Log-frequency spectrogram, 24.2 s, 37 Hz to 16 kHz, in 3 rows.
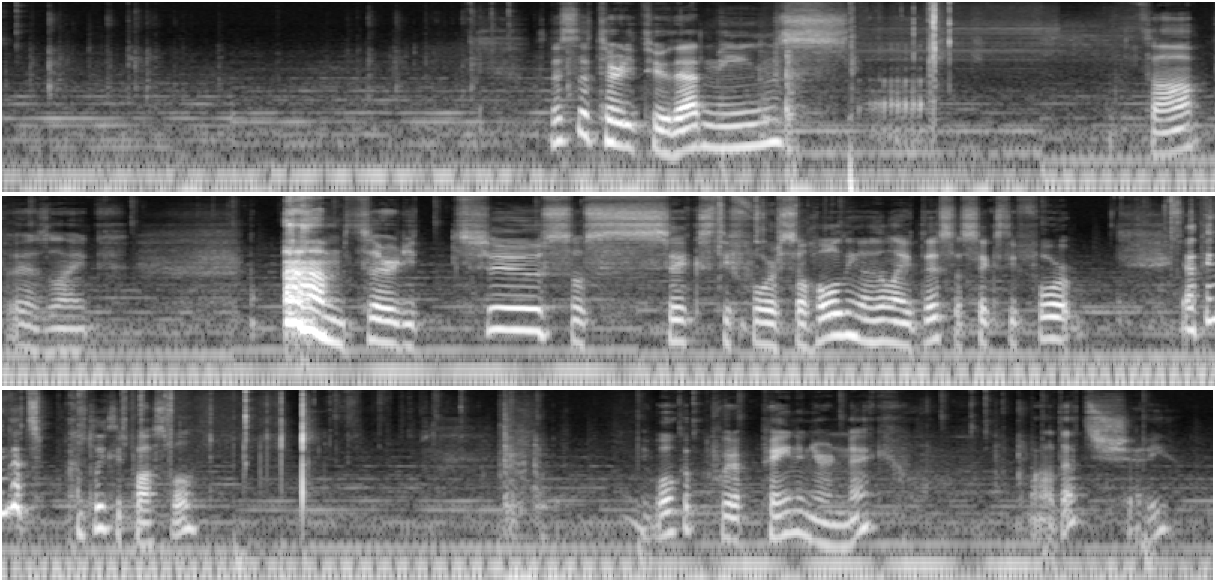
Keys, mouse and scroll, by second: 0.0 right click, 0.2 shift+f, 3.7 shift+f, 20.9 shift+f, 22.8 shift+f.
